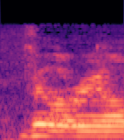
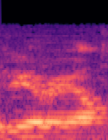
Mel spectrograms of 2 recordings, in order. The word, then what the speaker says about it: Villarreal: Veril. Well, that's the American pronunciation. It's actually Vel.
